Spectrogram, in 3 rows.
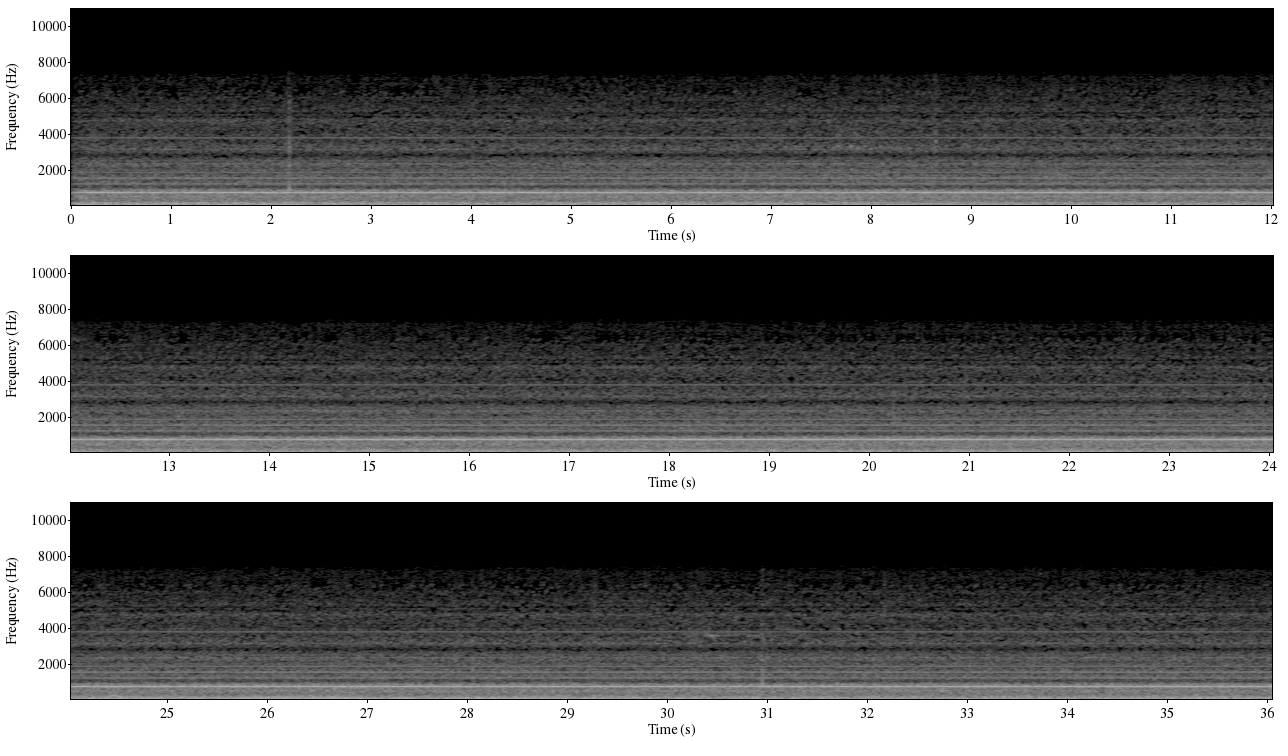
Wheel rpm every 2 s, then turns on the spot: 0, 0, 0, 0, 0, 0, 0, 0, 0, 0, 0, 0, 0, 0, 0, 0, 0, 0.
none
